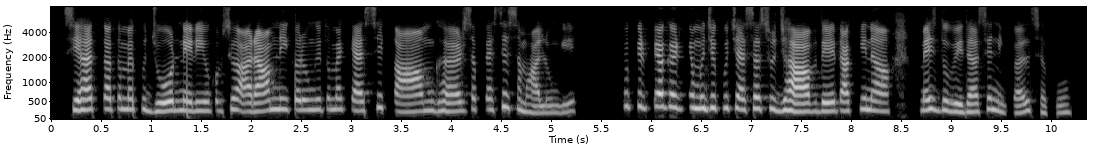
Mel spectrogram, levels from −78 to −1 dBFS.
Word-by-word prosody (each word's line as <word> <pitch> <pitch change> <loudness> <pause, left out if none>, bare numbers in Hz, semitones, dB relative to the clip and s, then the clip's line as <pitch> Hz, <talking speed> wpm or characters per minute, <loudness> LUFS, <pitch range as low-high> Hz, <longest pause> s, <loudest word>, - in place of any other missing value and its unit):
सेहत 275 +2 +4
का 290 - +2
तो 295 +1 -8
मैं 280 -1 -1
कुछ 270 -2 -7
जोड़ 230 +2 +2
नहीं 250 -2 +2
रही 240 - 0
हूँ, 240 - -3
कम 245 - -9
से 260 +4 -4
कम 270 - +1
आराम 225 +3 +4
नहीं 285 0 0
करूँगी 270 +1 -3
तो 285 +1 -10
मैं 285 0 -3
कैसे 245 +5 -1
काम 225 -3 0
घर 230 -1 0
सब 260 +4 -7
कैसे 280 +5 -4
सँभालूँगी? 195 - -5 0.5
तो 360 - -6
कृपया 350 0 +2
करके 330 -2 -1
मुझे 310 0 +2
कुछ 315 0 -6
ऐसा 290 +1 +2
सुझाव 250 -6 +4
दें 230 +1 +2
ताकि 240 +4 -1
ना 245 -4 +1 0.3
मैं 260 - +3
इस 280 - +1
दुविधा 215 -4 0
से 220 +7 -4
निकल 210 -5 -4
सकूँ। 195 +1 -12
255 Hz, 225 wpm, -23 LUFS, 230-285 Hz, 0.5 s, सेहत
